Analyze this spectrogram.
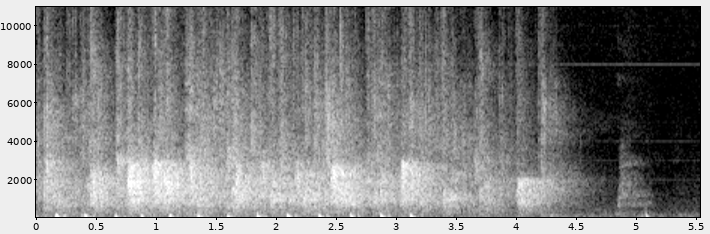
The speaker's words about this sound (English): Can we just give a round of applause for those?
